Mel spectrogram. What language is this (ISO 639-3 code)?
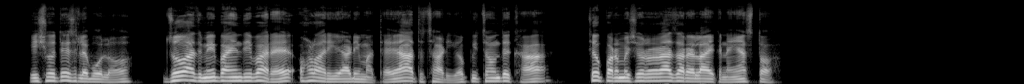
bfz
